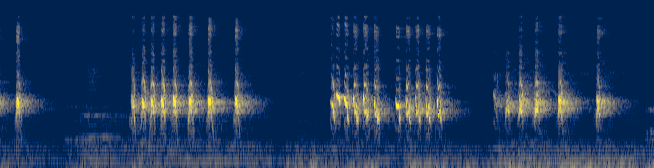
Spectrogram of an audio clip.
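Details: A male yellow-vented bulbul (trucukan) calling a rival: several uneven bursts of loud, grating chatter notes, some rapid runs and some spaced single notes, over a low steady hum.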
